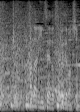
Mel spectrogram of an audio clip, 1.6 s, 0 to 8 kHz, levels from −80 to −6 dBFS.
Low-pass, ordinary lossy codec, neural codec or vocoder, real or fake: none; none; none; real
